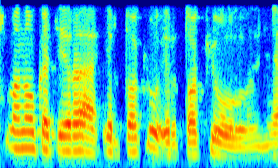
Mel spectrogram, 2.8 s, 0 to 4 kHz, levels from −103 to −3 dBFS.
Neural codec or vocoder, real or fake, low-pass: none; real; 3.6 kHz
